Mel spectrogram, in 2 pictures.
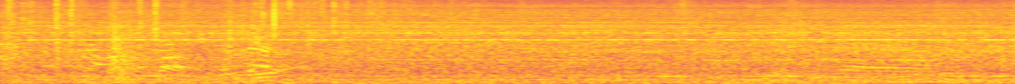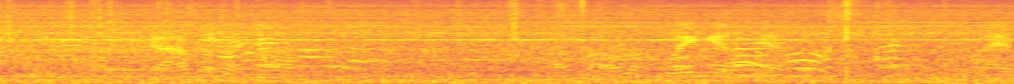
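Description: Busy fish market ambience: a steady mechanical hum under the voices of people talking in the background, with a few short knocks.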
